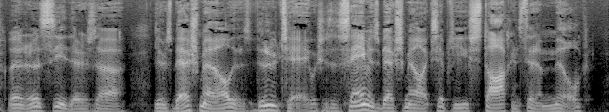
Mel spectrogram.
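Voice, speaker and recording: Delivered at a moderate pace with ordinary pitch variation, a plain, everyday voice comes through on a very clean recording with a silent background. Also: man, fairly low pitch for a man. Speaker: chef and cookbook author. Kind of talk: radio interview. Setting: studio.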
